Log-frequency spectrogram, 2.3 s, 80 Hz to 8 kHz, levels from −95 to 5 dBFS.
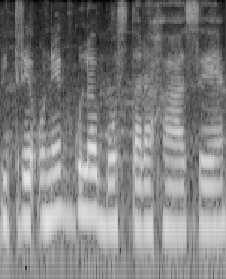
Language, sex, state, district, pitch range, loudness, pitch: Bengali, female, Assam, Hailakandi, 190-215 Hz, -14 LUFS, 200 Hz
